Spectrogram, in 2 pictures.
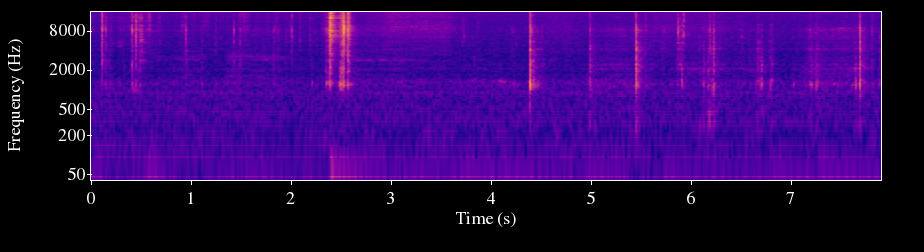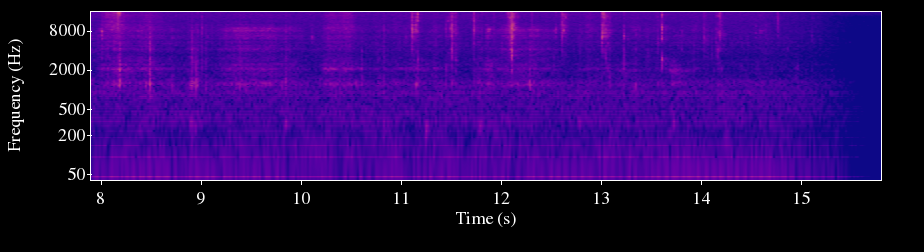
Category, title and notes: Sound effects > Human sounds and actions
A PEZ candy dispenser dispensing PEZ candy and eating PEZ candy.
